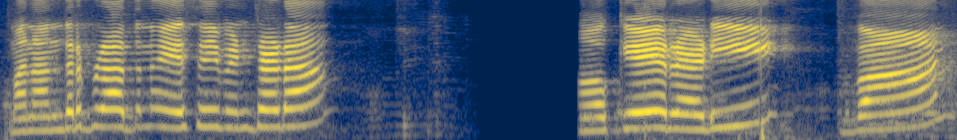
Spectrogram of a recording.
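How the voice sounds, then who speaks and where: A woman's voice: extremely high pitch, fairly even intonation, measured pace, bright, forceful tone. A woman, a Sunday school teacher instructing and leading children firmly in short phrases.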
